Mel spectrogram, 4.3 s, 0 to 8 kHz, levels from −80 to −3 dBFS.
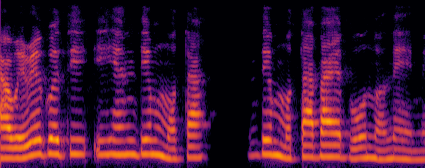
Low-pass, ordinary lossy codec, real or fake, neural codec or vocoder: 7.2 kHz; Opus, 24 kbps; fake; codec, 16 kHz, 16 kbps, FreqCodec, smaller model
